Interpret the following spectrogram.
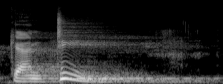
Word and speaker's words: canteen: Next word is canteen, canteen, canteen. In canteen, first syllable can, second syllable teen.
